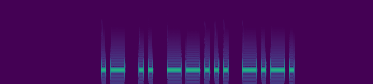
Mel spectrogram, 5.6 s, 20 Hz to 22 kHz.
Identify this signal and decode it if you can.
Morse code, heard as a keyed tone, about 17 wpm, 700 Hz. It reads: AI7C
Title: USA Call Signs - 4 Characters - Repeated 2x - 17wpm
